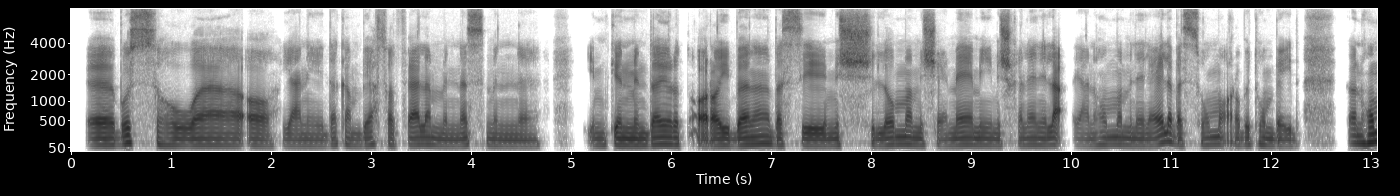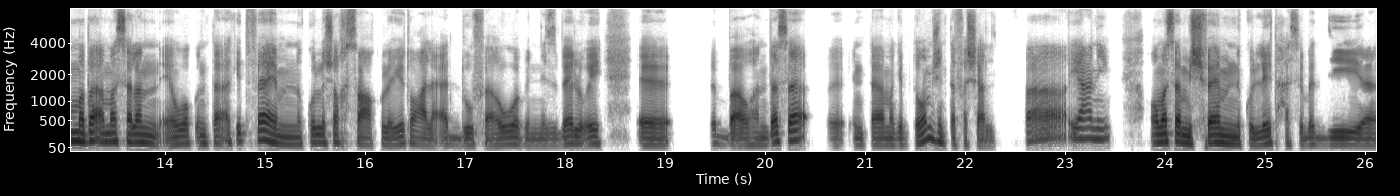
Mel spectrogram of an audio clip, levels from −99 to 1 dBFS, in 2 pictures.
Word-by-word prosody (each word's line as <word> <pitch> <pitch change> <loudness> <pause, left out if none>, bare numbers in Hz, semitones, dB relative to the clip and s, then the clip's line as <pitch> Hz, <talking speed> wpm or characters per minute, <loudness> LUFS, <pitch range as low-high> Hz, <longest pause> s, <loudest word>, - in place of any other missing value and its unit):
آآ 90 0 +3
بُُص 115 +4 +2
هو 90 -1 0 0.5
آه، 80 -2 -1
يعني 80 -1 -5
ده 85 +3 -7
كان 90 -2 -7
بيحصل 95 +4 -5
فعلًا 95 +1 -1
من 85 -3 -5
ناس 90 +1 -2
من 80 -2 -6 0.5
يمكن 90 +1 -2
من 90 0 +1
دايرة 100 +1 +2
قرايبي 90 +1 +3
أنا 105 +2 +1
بس 90 -1 -2
مش 85 0 +1
اللي 85 +2 -1
هم 100 +2 -1
مش 90 -1 -2
أعمامي 90 +2 -2
مش 85 -1 -2
خيلاني 90 +1 -5
لأ، 95 +1 +1
يعني 85 -1 -10
هم 95 +2 -6
من 90 -1 -4
العيلة 90 +9 0
بس 85 -7 -3
هم 95 +2 -4
قرابتهم 95 +1 -5
بعيدة. 80 0 -5 0.5
كانوا 110 -1 -1
هم 140 +1 +8
بقى 145 -1 +5
مثلًا، 125 -4 +4
هو 110 +2 +1
أنتَ 110 -1 -4
أكيد 125 +4 -3
فاهم 130 -6 +4
إن - - -2
كل 120 +4 -1
شخص 120 -1 -1
عقليته 95 +2 -2
على 85 -2 -2
قدّه 90 -1 -4
فهو 95 +4 -1
بالنسبة 85 +3 -4
له 110 - 0
إيه 105 +1 +1 0.4
آآ، 90 -1 +1 0.4
طِب 105 -3 -4
أو 90 +1 +2
هندسة 130 +11 +3 0.3
أ 90 -1 -8
أنتَ 90 -1 -6
ما 90 0 0
جيبتهمش 130 - 0
أنتَ 120 - -3
فشلت، 80 -1 -5 0.3
فيعني 170 - -2 0.4
هو 120 - +3
مثلًا 130 0 +7
مش 110 -3 +4
فاهم 120 -1 +6
إن 105 -2 +3
كلية 100 +4 +1
حاسبات 95 +1 -6
دي 95 0 +1
95 Hz, 165 wpm, -23 LUFS, 90-110 Hz, 0.5 s, هم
